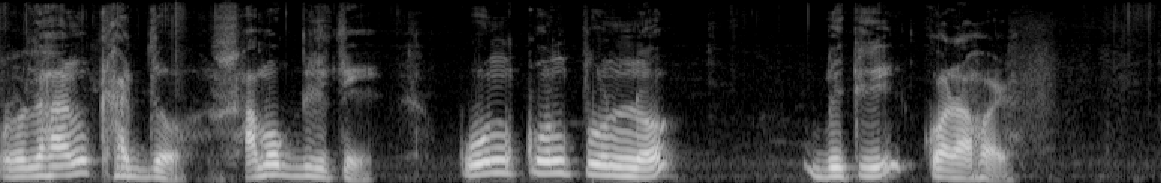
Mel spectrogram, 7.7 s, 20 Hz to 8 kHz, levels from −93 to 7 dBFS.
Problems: none marked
